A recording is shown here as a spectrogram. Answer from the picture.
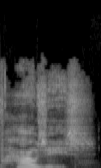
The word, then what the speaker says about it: house: A row of houses. Quý vị nghe lại. A house. A row of houses. Một dãy nhà. Với số nhiều houses, phát âm với âm is. To house, phát âm với âm z, là cho tạm trú hay là cấp nhà cửa.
